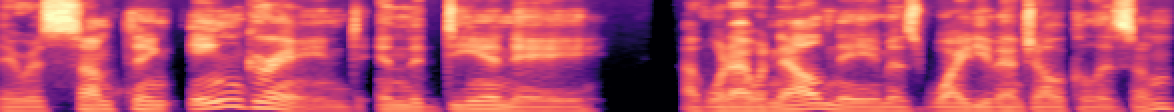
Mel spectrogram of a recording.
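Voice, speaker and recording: A man with a Canadian accent has a plain, everyday voice, fairly low in pitch with ordinary pitch variation, at a moderate pace. The quiet background leaves a dry, close sound with no echo. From Calgary, Canada. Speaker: pastor and author. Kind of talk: casual interview chat.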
